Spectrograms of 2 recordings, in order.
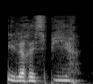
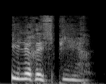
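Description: First: High-pitched hopeful cry; anguished joy. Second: Very high, louder cry; anguished joy, mounting. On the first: Eta kneeling by Kénit, anguished joyful cry. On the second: Eta finds Kénit breathing, cries out in rising joy. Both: A narrator's reading. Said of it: "s'écria-t-elle, saisie d'une joie angoissée".

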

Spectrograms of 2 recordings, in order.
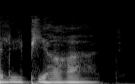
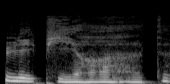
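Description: First: Voix rêveuse. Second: Lent, rêveur, hanté par la peur; traîner les mots comme en rêve; voix rêveuse et terrifiée. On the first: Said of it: "le ton semblait rêveur". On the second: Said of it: "n'eût été la terreur que sa voix trahissait, le ton semblait rêveur". (ton rêveur teinté de terreur) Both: A narrator's reading.

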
